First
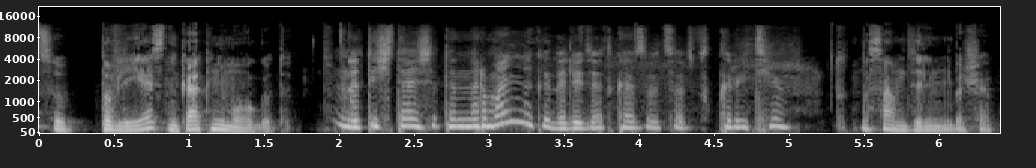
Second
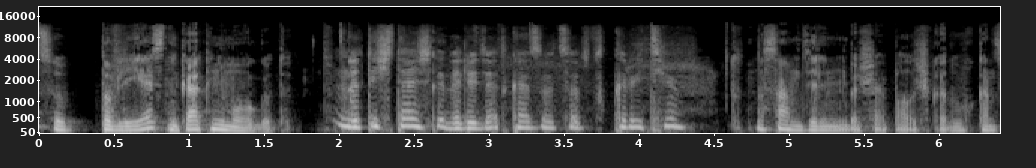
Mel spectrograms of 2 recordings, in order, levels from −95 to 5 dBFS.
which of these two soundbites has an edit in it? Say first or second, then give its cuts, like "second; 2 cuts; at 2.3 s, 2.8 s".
second; 1 cut; at 2.6 s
